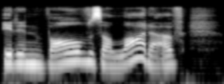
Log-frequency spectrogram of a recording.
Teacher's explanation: When a native speaker says, it involves a lot of, we do not pronounce five separate words. We link them all together into one continuous stream of sound. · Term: connected speech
